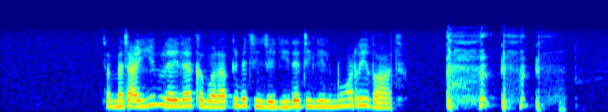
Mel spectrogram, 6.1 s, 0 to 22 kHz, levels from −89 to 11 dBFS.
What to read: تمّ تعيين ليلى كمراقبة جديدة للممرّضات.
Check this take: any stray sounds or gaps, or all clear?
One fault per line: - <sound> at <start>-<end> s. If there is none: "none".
- cough at 4.5-5.7 s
